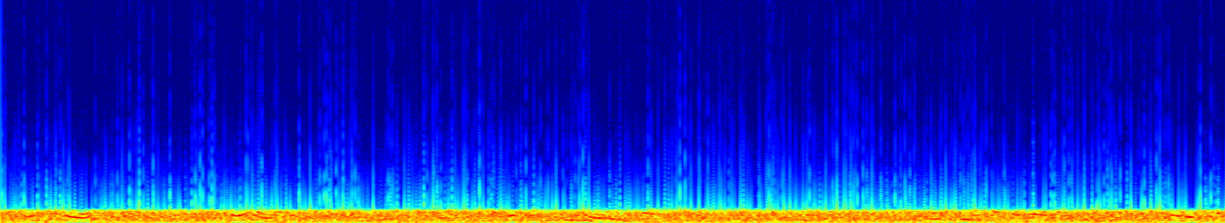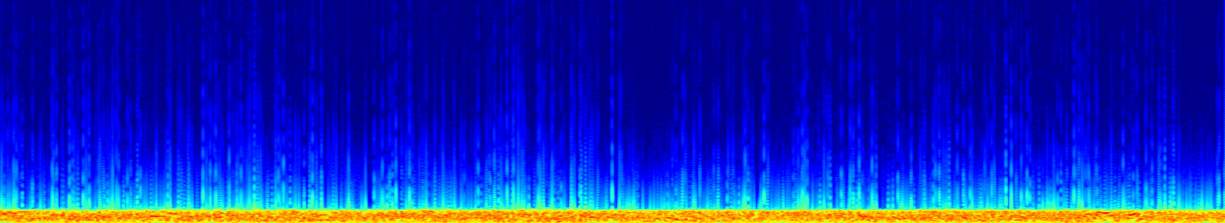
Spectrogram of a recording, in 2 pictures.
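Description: A shortwave radio receiver gives out steady, muffled static hiss.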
